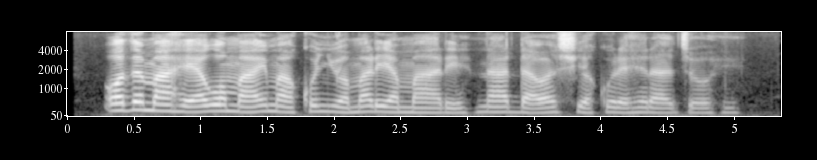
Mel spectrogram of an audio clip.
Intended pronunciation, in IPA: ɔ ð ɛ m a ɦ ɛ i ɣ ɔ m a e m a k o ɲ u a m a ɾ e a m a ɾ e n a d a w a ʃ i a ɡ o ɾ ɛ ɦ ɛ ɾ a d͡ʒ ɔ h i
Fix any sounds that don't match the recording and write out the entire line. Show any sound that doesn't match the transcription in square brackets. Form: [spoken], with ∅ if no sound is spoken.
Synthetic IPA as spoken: ɔ ð ɛ m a ɦ ɛ [a] ɣ ɔ m a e m a k o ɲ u a m a ɾ e a m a ɾ e n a d a w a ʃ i a [k] o ɾ ɛ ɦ ɛ ɾ a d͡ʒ ɔ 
